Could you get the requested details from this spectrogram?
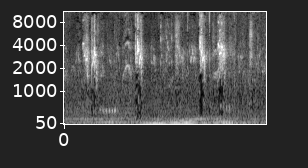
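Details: Budgerigar sounds meant to stimulate other budgies: sharp, scratchy chirps in short bursts, with separated calls near the start, middle and end and quiet gaps between them.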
